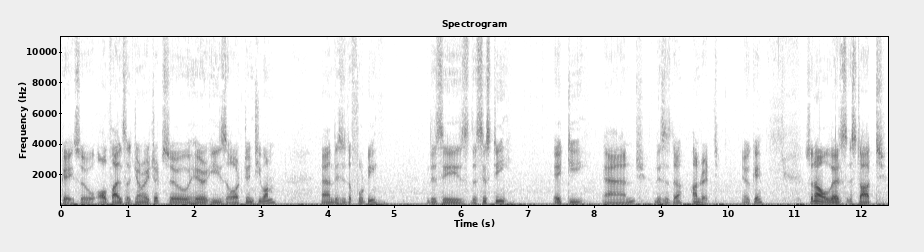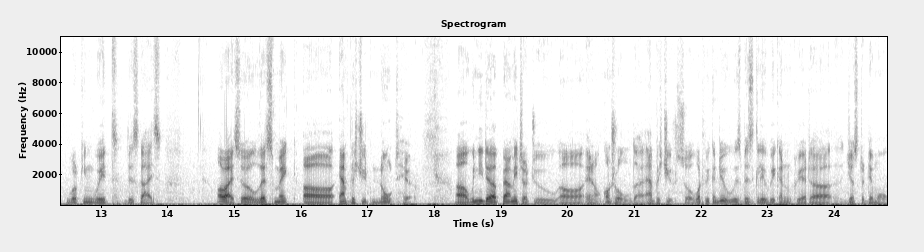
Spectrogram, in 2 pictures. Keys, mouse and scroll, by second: 0.2 click, 0.5-1.4 scroll up 2, 0.8 click, 2.0 click, 4.2 click, 5.4 click, 7.0 click, 7.4-8.9 scroll up 1, 8.9 click, 9.6 click, 10.3-10.7 scroll down 2, 10.7 click, 10.8 scroll up 1, 11.2 click, 11.4 scroll down 2, 11.6 click, 11.7 scroll up 1, 12.1 click, 13.4 scroll up 2, 13.7 click, 14.1 scroll down 1, 14.2 click, 15.4 click, 17.0 click, 17.5-18.0 scroll up 2, 18.0 click, 21.5 click, 22.0 click, 22.5 Tab, 23.6-24.4 typing, 24.6 Down.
